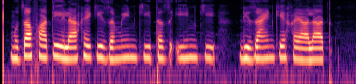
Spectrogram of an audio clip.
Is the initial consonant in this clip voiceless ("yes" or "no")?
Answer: no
